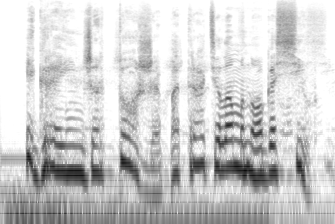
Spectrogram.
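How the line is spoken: Whispered inner voice. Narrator (Russian): прошептал голос внутреннего оппонента

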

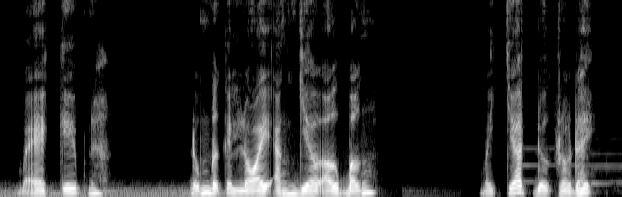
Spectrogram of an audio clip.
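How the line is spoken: Disgusted muttering. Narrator (Vietnamese): ông nhăn mặt, miệng lẩm bẩm

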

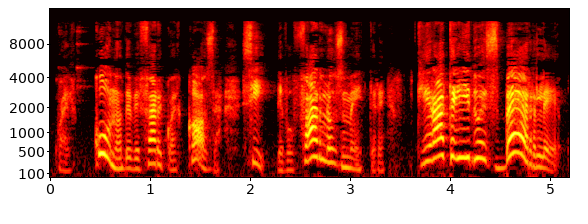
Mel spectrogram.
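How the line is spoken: Frantic screaming. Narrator (Italian): urlò fuori di sé

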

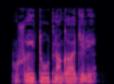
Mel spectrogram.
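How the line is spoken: Barely audible grumble. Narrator (Russian): еле слышно пробурчал кто-то

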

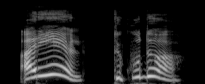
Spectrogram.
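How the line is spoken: Confused shout. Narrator (Russian): растерянно крикнул вслед я

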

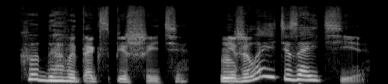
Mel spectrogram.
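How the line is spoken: Cooing demoness. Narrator (Russian): Проворковала демоница

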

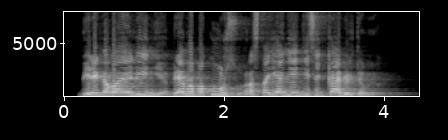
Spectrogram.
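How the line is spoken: Nearly shouted over loudspeaker. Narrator (Russian): Практически прокричал я в микрофон громкой

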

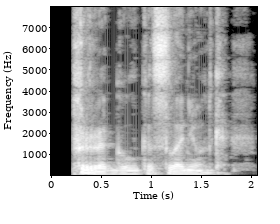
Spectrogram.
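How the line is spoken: Laughing. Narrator (Russian): Клай рассмеялся

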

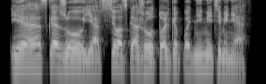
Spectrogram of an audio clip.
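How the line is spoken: Howling suit speakers. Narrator (Russian): взвыли динамики в скафандре генерала

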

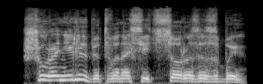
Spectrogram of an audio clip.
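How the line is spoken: Breathed out. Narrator (Russian): выдохнул

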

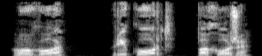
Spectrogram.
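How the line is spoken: Sighing. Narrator (Russian): вздохнул

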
